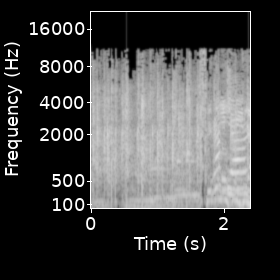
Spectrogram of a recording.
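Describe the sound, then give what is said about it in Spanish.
A TV studio audience breaks into steady, dense applause to welcome an archaeologist guest, many hands clapping at once, loud and continuous, with a voice calling out over the clapping toward the end. “Ella es, y os pido un fuerte aplauso para”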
